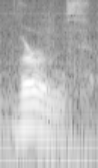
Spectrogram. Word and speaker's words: Worms: He was asked, and I know I'm going to mispronounce this, at the Diet of Worms, I think's how it's said. It looks like the Diet of Worms, but I know that's not how it's pronounced.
